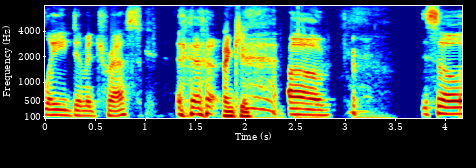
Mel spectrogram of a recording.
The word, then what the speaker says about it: Dimitrescu: uh coming up with the idea of lady dimetrescu to the to the finished product how how long does that process sort of take uh yeah so uh first of all pronounced lady dimitressk thank you so like the uh the the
